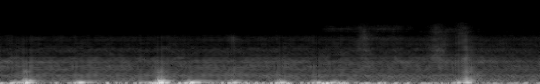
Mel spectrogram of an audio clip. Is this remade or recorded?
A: remade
